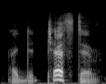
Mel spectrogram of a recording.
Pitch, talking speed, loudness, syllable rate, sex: 115 Hz, 170 wpm, -19 LUFS, 4.8 syllables/s, male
